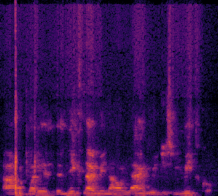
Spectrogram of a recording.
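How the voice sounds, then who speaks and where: Originally from Bulgaria, this man fields viewer questions on a car dealer's Q&A, offering casual advice step by step with fillers in a conversational manner. His low-side voice is a little mellow, fairly even in intonation and moderate in pace. Expect a little hiss or hum, a roomy echo and faint ambience.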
